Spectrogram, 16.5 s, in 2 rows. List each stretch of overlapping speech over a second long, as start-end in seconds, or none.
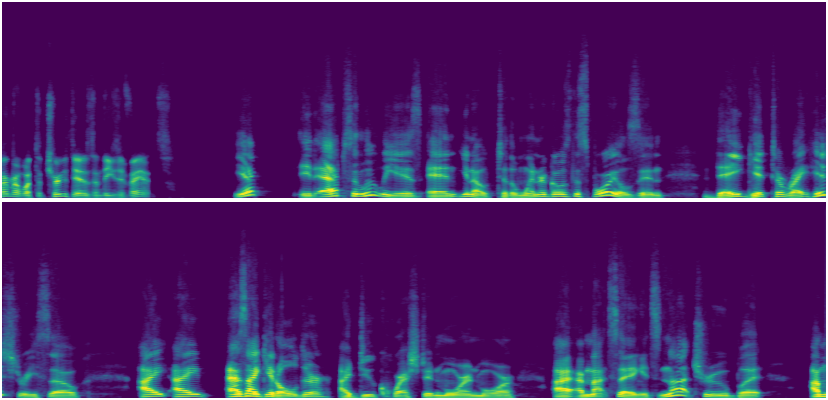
none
